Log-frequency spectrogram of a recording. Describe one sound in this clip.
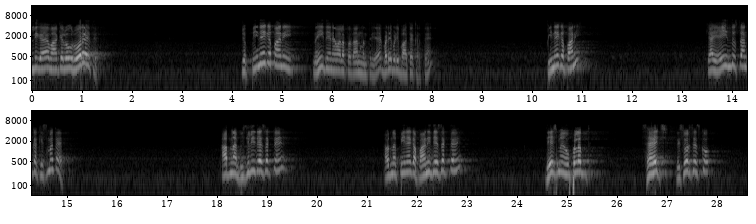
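An elderly man speaks forcefully into a microphone through loudspeakers, in short bursts with pauses.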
